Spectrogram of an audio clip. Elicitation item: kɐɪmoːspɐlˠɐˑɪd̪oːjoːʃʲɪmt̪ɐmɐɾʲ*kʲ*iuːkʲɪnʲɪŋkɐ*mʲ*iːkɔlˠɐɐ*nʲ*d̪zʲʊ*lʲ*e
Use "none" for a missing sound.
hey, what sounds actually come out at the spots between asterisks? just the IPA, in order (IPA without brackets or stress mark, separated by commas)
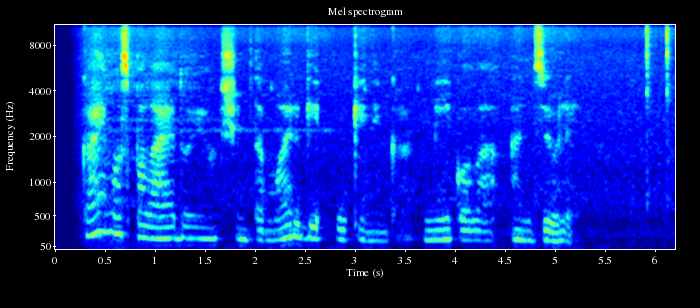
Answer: ɡʲ, mʲ, nʲ, lʲ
